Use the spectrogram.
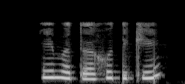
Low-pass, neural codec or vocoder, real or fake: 7.2 kHz; none; real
